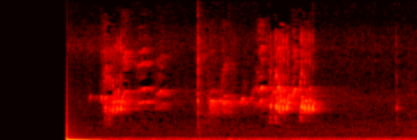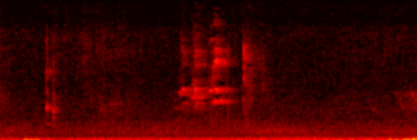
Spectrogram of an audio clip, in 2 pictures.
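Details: At a roadside station in Kazuno, Akita, Japan, swallows give quick, high twittering chirps in short bursts over a steady low rumble.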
